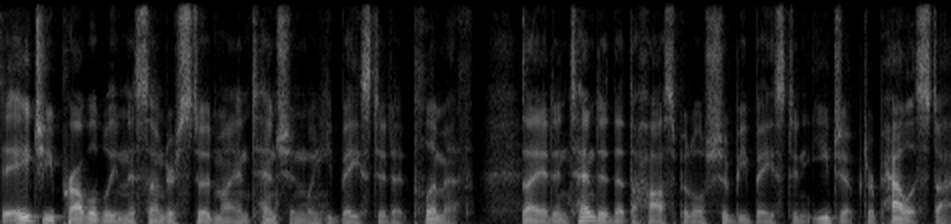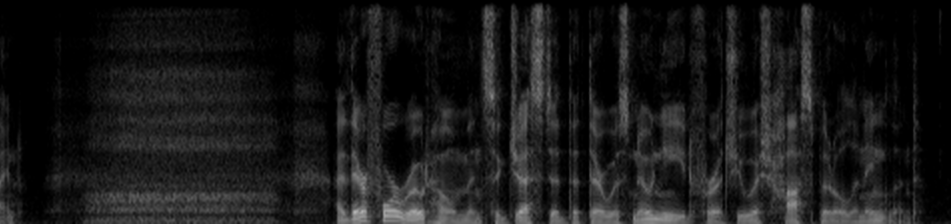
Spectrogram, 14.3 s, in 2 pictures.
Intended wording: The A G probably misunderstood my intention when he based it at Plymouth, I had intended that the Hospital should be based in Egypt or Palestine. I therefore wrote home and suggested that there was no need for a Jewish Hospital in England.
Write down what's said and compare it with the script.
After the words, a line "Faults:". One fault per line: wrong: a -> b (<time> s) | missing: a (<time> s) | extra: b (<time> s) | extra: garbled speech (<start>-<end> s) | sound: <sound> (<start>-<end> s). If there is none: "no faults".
The A G probably misunderstood my intention when he based it at Plymouth, I had intended that the Hospital should be based in Egypt or Palestine. I therefore wrote home and suggested that there was no need for a Jewish Hospital in England.
Faults:
sound: breath (7.7-9.3 s)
